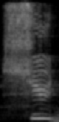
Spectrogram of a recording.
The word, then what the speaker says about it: sur: Fait que Vincent dit « Février, sud des skis ». Il prononce pas le R.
